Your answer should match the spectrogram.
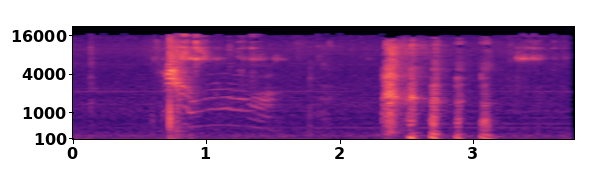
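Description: cat meowing

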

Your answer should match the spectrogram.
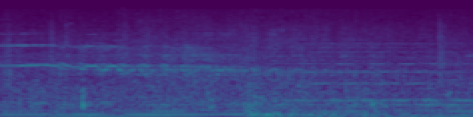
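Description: horses galloping and neighing

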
